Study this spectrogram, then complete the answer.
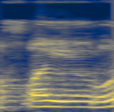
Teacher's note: یالین سے نرم آواز کے ساتھ جلد پڑھیں گے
